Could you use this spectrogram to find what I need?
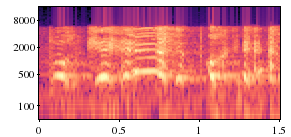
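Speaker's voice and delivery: high-pitched hysterical wail, imitated; mock tearful high cry; crying, shrieking woman. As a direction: mimic a hysterical woman wailing. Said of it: "Ela tava chorando e gritando".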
